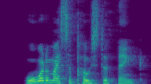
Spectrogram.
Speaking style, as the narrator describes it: Silva spat

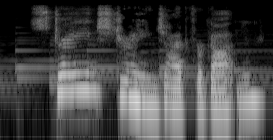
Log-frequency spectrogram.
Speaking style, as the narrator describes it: he said with a sigh

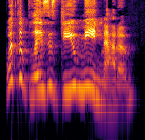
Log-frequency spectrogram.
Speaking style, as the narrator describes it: shouted Mr

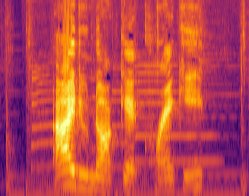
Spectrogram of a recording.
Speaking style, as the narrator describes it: their dad said

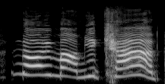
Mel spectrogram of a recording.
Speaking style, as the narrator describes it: cried

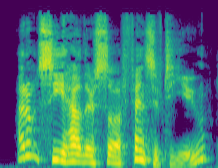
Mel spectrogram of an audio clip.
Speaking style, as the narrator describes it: laughed one of the Bretons

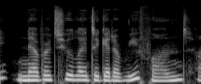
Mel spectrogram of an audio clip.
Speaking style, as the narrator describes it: I said, my tone still mild, unwavering

